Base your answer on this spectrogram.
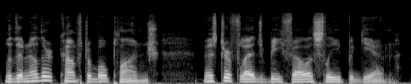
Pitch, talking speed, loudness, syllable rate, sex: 115 Hz, 130 wpm, -18 LUFS, 5.6 syllables/s, male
